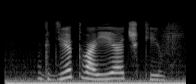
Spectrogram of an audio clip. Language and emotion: Russian, neutral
